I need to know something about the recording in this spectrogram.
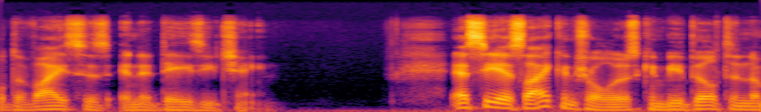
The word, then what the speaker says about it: SCSI: Then there's SCSI, pronounced SCSI, which stands for Small Computer System Interface.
